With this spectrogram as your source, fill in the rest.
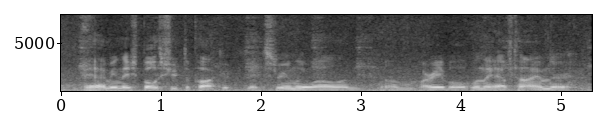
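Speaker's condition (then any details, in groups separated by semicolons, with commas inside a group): No condition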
